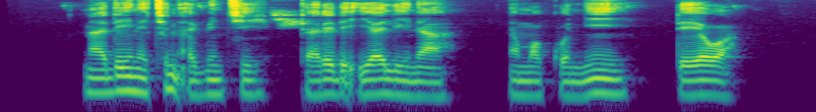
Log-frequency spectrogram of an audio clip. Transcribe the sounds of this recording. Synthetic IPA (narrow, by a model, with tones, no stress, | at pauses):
na˦da˦jna˨t͡ʃɪ˦ŋʔa̰˨bɪ˦nt͡ʃi˦taː˨ɽe˦da̰˨ʔɪ̰˨jaː˦liː˨naː˦ | na˨mɐ˨kʷɔ˨nːiː˦ | d̥a˨jɐ˦waː˨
